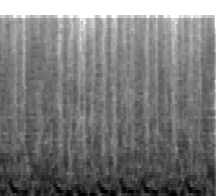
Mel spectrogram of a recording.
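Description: Heavily distorted, effects-processed electronic music with a rapid train of deep thuds, about four or five a second, each dropping in pitch, under harsh noise.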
